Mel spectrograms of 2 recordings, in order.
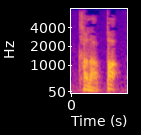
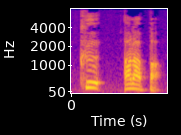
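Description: First: The two words are contracted into one word. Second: The two words are said separately and in full. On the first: "サルガー流域ではこれが縮まりまして" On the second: "私が行くという言い方ですけども"

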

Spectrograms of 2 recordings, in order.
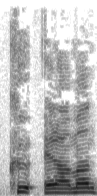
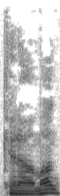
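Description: First: The parts are said separately, as ku eraman. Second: The parts run together, as keraman. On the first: "くえらまんというのが、" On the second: "続けて発音されて、けらまんというふうになります"

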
